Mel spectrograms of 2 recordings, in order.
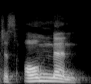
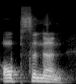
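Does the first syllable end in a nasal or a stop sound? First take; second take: nasal; stop. First: The first syllable ends in a nasal sound. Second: The first syllable ends in a stop sound. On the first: The speaker calls it right. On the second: The speaker calls it wrong. "how do I say ... It's not like that"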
